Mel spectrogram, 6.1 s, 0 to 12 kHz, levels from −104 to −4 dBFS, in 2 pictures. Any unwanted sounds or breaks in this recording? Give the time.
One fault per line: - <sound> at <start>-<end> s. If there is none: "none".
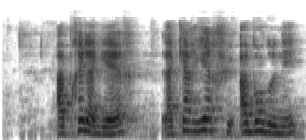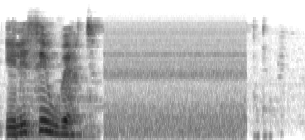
none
